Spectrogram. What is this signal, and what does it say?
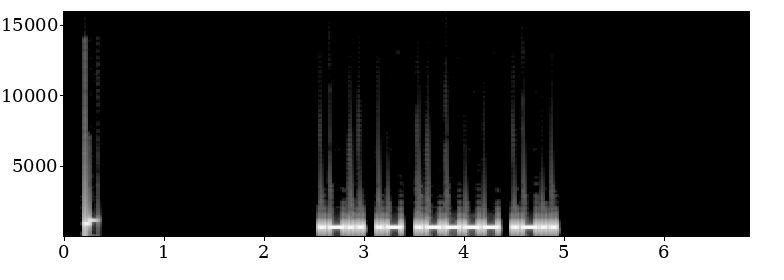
Morse code, heard as a keyed tone, about 25 wpm, 700 Hz. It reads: LA1L
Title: DXCC-100 Call Signs - 4 Characters - 25wpm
